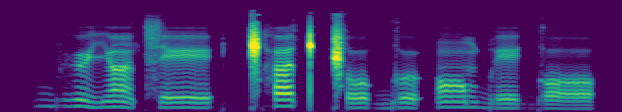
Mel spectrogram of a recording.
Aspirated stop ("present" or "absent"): present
